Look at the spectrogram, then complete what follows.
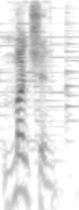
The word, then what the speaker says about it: Munchin: It's actually pronounced Munchin in this game.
